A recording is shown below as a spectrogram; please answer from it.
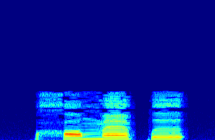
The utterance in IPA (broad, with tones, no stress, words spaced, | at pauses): xɒ˨mæ˦˨ pə˦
